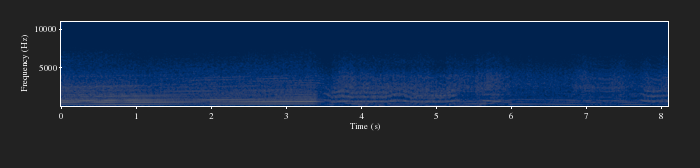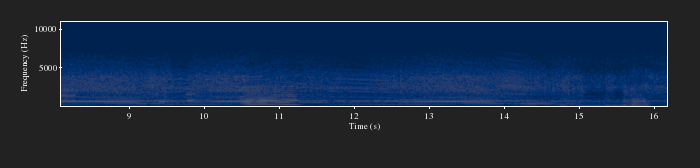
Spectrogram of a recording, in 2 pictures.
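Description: A wheelie drag racer in BeamNG.Drive accelerates in third gear on a drag strip, its engine revving loudly in rising sweeps that repeatedly bog down and recover, with no talking.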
